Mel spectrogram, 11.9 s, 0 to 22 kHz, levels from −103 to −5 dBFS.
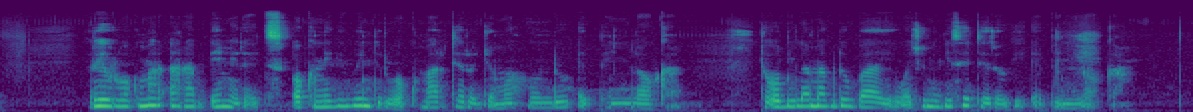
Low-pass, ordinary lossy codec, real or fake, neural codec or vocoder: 14.4 kHz; none; real; none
